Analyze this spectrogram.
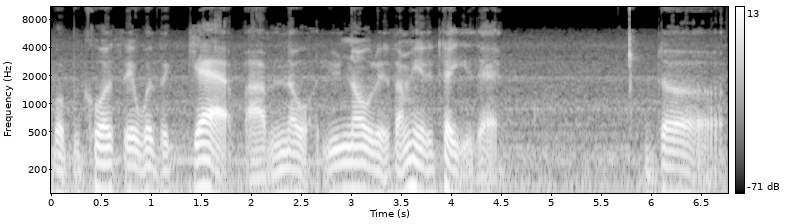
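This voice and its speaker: A middle-aged American man chatting casually to a phone camera with halting, toothless speech. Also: fairly low pitch, slight background noise. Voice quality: toothless, soft-edged articulation. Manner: halting, with long pauses. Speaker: video blogger. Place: indoors at home, reclining. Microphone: phone at arm's length.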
